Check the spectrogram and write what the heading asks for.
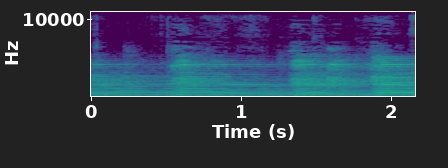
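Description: Acoustic guitar chords ringing and sustained, an F chord in a slow C–F–E minor 7–A minor–G progression.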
